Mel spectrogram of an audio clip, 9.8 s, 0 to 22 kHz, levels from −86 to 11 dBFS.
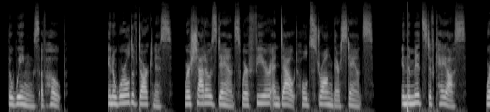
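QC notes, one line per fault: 8.14 s, underrun with held sample: the output buffer briefly ran dry, so the waveform freezes flat for 5 ms. About 5 ms of speech is lost.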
